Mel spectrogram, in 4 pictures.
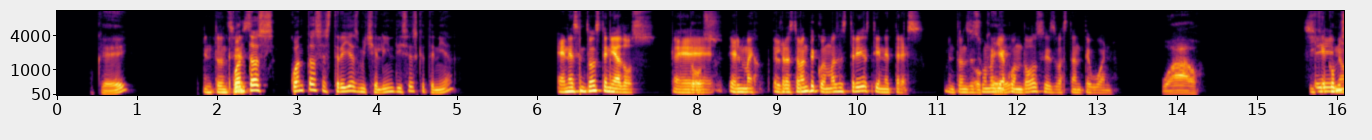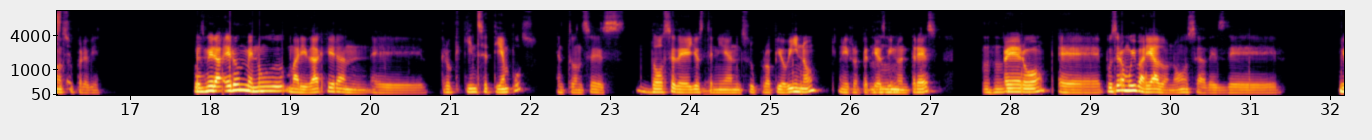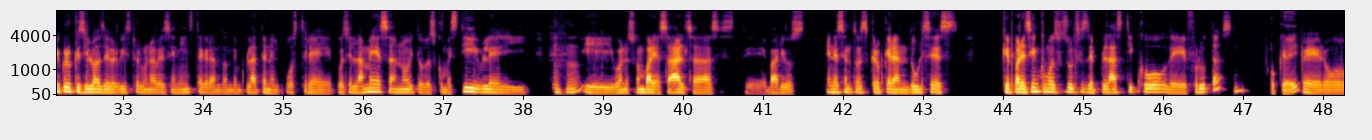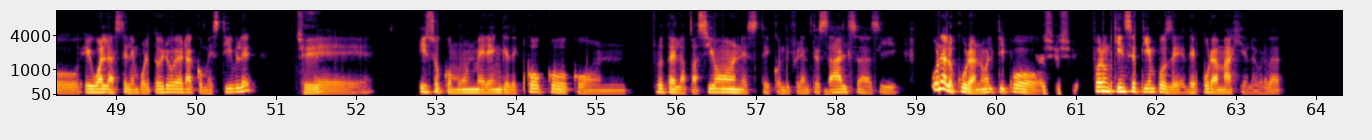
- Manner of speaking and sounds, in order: tapping
- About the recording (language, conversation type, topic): Spanish, podcast, ¿Cuál fue la mejor comida que recuerdas haber probado?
